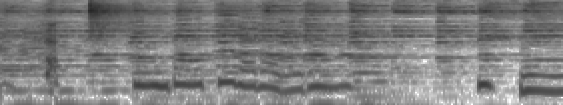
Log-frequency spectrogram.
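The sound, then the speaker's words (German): A large orchestra plays steadily, with bright jingling from five tuned sets of sleigh bells shimmering on top of the sustained strings and brass, loud throughout; the scoring also includes two players with courier whips. The piece was composed for a carnival parade. “reich besetztes Orchester, fünf abgestimmte Schlittengeläute, zwei Personen mit Kurierpeitschen.”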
